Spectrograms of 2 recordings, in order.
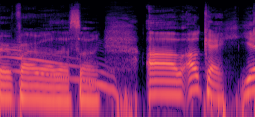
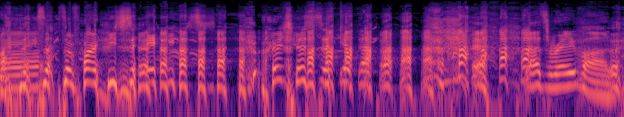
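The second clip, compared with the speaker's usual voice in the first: high laughing voice, slowed; laughing at their own sing-along; 9 semitones higher, 3 dB louder, slower than usual. Real, not acted. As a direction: talk through real laughter.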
